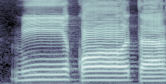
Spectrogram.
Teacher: Miqata kita tahan. Miqata sama panjangnya 2 harakat. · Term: mad tabi'i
